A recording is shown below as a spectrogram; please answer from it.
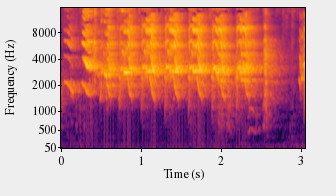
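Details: Budgerigars chirping: a steady stream of bright, quick, downward-slurred chirps and warbling chatter, about three to four notes per second, loud and continuous.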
